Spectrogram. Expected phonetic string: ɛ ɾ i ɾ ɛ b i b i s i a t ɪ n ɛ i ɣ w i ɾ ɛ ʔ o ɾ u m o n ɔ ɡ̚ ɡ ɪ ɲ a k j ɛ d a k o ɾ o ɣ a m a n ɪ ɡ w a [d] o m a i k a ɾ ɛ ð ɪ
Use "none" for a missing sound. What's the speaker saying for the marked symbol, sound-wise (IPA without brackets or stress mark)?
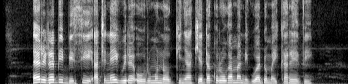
d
